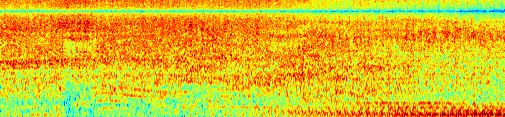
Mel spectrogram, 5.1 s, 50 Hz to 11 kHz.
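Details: 1968 AMX, 401 V8 replacing 360 Go Pack, first start after carb work: lumpy uneven idle with fast light tick about three per second; later found a lifter worn so badly it had a hole in the bottom.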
